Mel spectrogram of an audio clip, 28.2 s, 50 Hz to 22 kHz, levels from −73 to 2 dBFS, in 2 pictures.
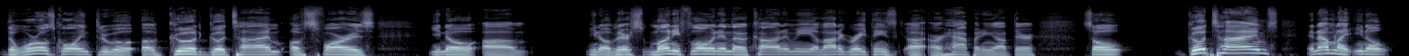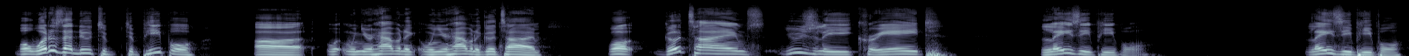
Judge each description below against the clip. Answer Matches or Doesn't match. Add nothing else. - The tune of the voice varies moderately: Matches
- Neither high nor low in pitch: Matches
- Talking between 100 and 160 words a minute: Matches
